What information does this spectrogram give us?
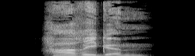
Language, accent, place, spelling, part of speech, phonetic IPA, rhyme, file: German, Germany, Berlin, haarigem, adjective, [ˈhaːʁɪɡəm], -aːʁɪɡəm, De-haarigem.ogg
- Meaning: strong dative masculine/neuter singular of haarig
